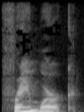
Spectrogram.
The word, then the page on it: framework: American English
